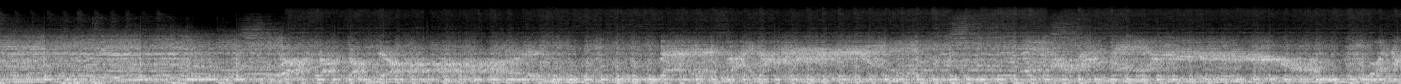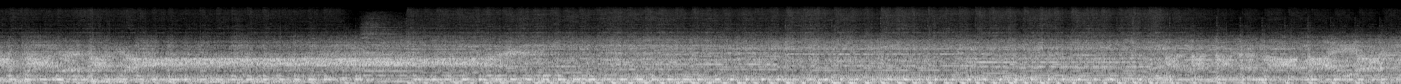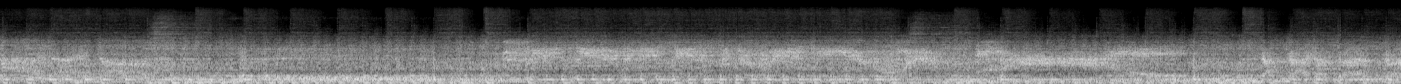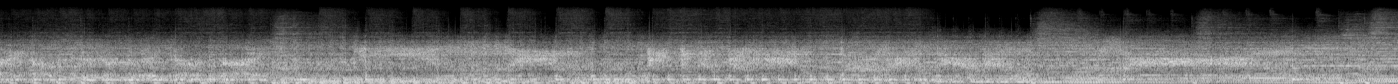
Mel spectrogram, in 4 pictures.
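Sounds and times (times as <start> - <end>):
distorted guitars and bass: 0.0 - 56.0
fast dense drumming: 0.0 - 56.0
harsh shouted vocal: 0.0 - 56.0.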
